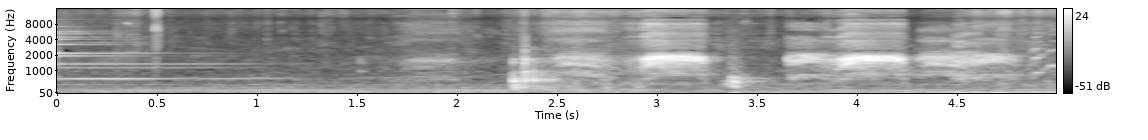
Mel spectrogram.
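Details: Crows in a fighting, angry exchange while calling for food: after a tonal hum, a run of four loud harsh caws about once a second, with thuds and rustling between.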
